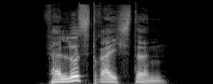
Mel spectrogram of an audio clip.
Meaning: 1. superlative degree of verlustreich 2. inflection of verlustreich: strong genitive masculine/neuter singular superlative degree
- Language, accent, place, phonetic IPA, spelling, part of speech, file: German, Germany, Berlin, [fɛɐ̯ˈlʊstˌʁaɪ̯çstn̩], verlustreichsten, adjective, De-verlustreichsten.ogg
